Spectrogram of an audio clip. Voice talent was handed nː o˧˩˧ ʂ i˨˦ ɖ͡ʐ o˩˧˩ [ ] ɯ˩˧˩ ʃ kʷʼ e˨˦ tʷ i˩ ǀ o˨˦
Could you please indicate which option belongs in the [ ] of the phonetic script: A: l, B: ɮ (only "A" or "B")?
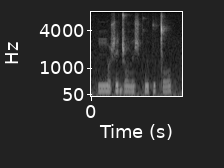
A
